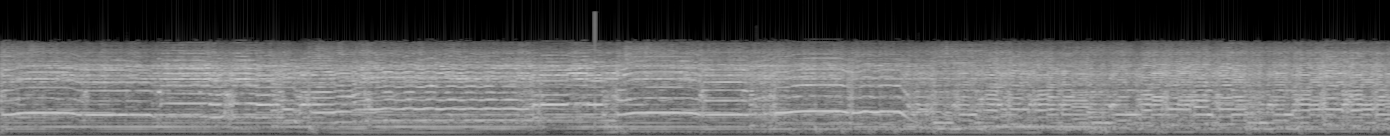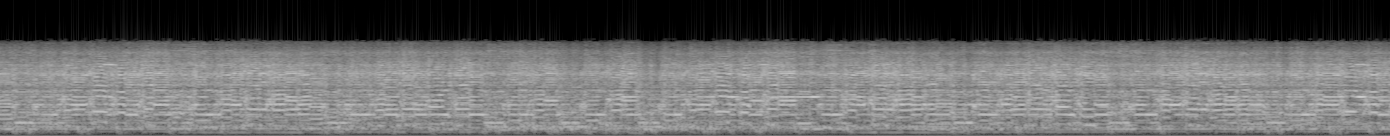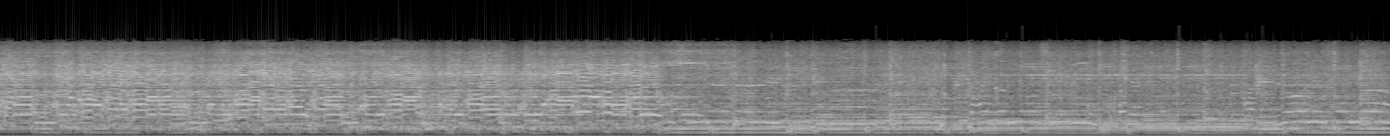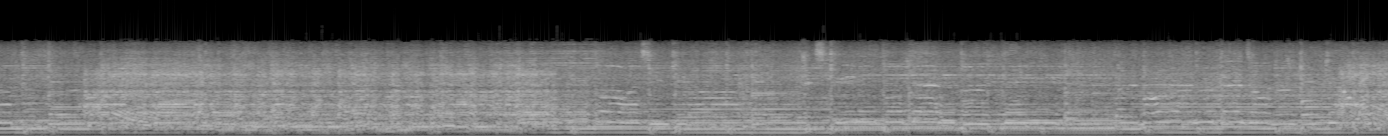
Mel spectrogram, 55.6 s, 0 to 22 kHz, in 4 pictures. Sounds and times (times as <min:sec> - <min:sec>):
Guitar: 0:00.0 - 0:55.5.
